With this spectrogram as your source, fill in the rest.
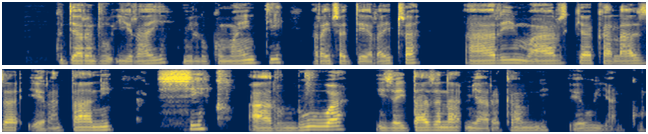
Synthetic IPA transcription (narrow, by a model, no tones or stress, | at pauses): kud̪iaɾaɳɖ͡ʐuʔiɾaj | milukumajnt̪i | rajʈ͡ʂəd̪eɾajʈ͡ʂə | aɾimaɾikʲəkʰalazəḛɾa̰nt̪ani | si | a̰ɾuluə | izait̪azanəmiaɾa̰kʰa̰mini | ewia̰nikʰu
